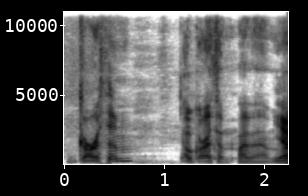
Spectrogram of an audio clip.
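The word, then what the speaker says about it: Garthim: Gartham. Oh, Gartham. My bad. Yeah, bad pronunciation. Yeah. Okay, Gartham's like.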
